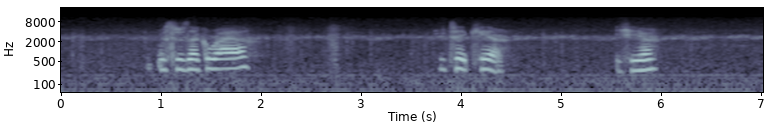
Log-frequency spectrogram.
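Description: A young girl speaks softly nearby.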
